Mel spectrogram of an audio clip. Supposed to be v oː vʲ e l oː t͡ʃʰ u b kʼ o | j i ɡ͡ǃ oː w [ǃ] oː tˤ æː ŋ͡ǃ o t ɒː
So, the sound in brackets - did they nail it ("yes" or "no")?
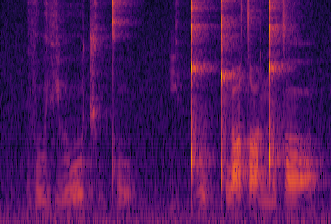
yes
